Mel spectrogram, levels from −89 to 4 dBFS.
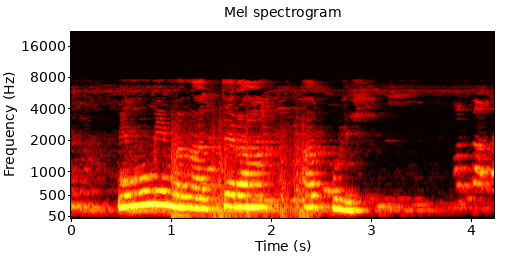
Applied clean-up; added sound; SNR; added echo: none; Thunder; 16 dB; reverberation time 0.5 s.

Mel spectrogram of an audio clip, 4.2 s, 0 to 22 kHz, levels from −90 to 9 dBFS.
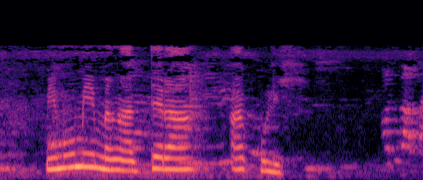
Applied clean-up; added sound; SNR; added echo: none; none; none; none.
